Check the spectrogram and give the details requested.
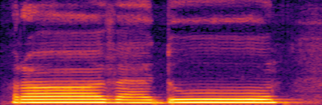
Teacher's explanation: Ra vav hərfi və bu dəl hərfidir. Və burada hərfi məd var. Bir əlif miqdarı uzadırıq. Ra və du. Hə zamiri özündən əvvəl hərfi məd gəldiyinə görə qısa şəkildə oxunur.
